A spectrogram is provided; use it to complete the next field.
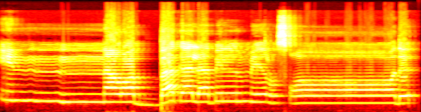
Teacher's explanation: ربک میں را پر زبر، را کو پر پڑھیں گے. با حرف قلقلہ مشدد ہے، یہاں پر قلقلہ خوب جماؤ کے ساتھ ادا کریں گے. لبالمرصاد میں را ساکن سے پہلے زیر ہے، یہاں پر را کو باریک پڑھیں گے.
